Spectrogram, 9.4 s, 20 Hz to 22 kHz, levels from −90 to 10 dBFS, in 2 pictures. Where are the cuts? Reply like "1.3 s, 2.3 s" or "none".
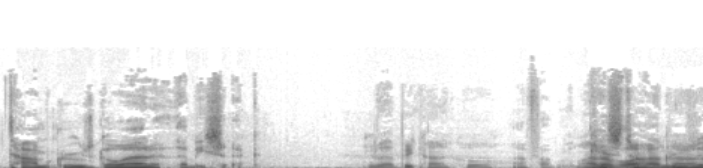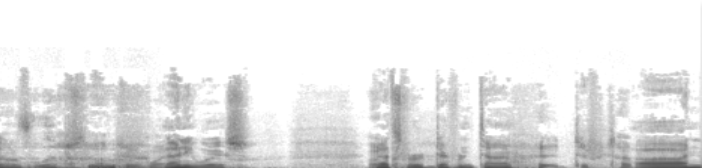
7.4 s

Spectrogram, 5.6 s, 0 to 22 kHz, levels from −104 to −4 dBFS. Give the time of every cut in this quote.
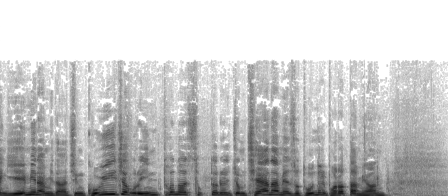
none

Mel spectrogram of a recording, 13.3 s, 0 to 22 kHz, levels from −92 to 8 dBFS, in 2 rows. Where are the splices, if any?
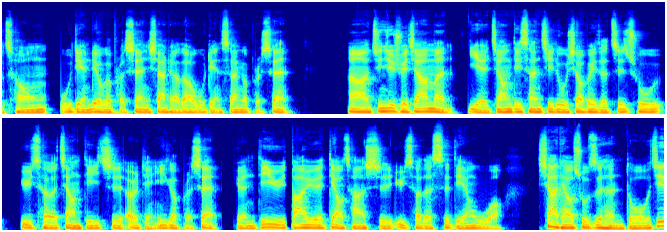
none

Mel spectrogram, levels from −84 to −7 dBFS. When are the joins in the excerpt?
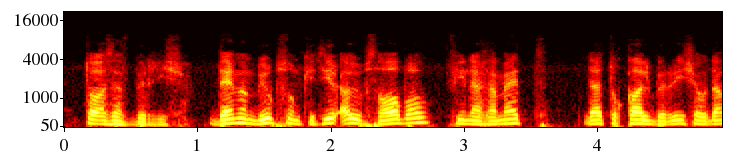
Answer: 1.0 s, 2.8 s

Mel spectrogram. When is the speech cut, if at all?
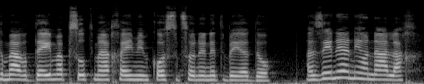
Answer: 1.8 s

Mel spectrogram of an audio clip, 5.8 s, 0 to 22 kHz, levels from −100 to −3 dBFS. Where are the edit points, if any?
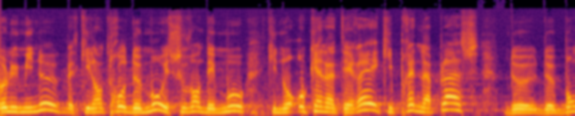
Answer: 1.1 s

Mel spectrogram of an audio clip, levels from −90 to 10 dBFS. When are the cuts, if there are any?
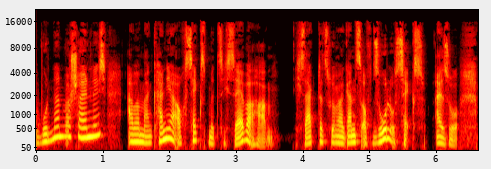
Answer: none

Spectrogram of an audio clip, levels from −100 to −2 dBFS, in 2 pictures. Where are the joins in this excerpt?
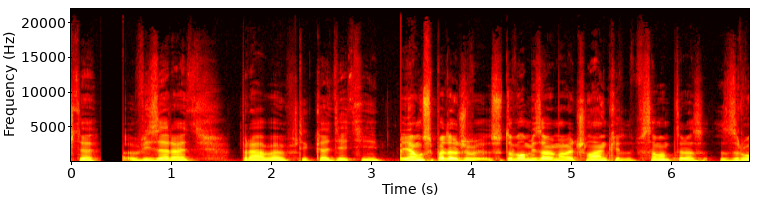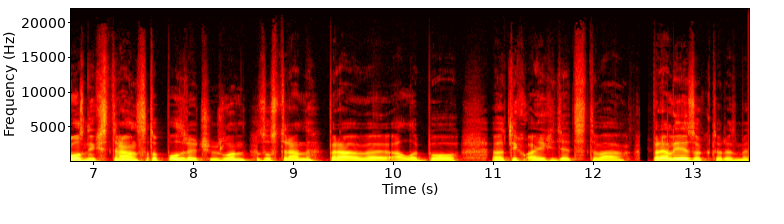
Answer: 2.3 s, 5.5 s, 6.0 s, 7.5 s, 9.3 s, 11.3 s

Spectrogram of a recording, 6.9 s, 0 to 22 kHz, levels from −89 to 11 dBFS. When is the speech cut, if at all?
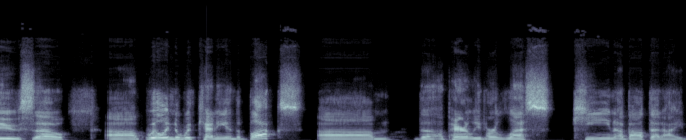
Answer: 1.5 s, 1.8 s, 3.1 s, 4.8 s, 5.6 s

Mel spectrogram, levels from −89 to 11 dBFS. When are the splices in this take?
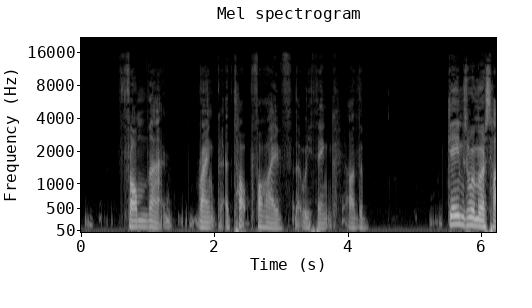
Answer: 3.2 s

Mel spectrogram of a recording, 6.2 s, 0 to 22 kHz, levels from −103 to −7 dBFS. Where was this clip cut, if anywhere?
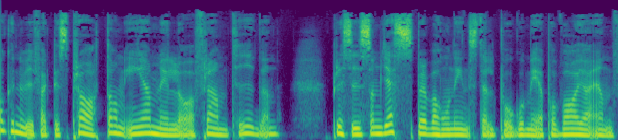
none

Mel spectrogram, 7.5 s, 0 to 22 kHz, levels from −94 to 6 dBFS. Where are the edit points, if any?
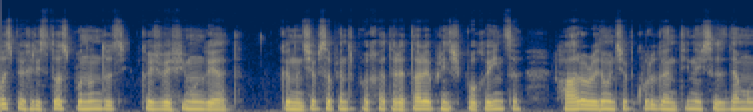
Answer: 1.3 s, 2.6 s, 3.3 s, 4.5 s, 6.0 s, 6.3 s

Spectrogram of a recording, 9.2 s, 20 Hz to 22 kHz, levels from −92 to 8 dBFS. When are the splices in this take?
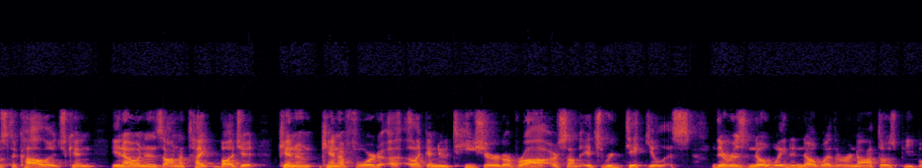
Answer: none

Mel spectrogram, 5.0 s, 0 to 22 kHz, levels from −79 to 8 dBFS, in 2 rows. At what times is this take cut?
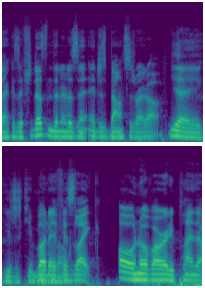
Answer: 3.9 s

